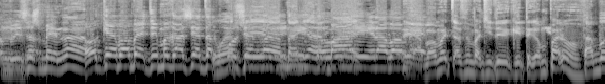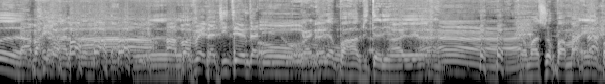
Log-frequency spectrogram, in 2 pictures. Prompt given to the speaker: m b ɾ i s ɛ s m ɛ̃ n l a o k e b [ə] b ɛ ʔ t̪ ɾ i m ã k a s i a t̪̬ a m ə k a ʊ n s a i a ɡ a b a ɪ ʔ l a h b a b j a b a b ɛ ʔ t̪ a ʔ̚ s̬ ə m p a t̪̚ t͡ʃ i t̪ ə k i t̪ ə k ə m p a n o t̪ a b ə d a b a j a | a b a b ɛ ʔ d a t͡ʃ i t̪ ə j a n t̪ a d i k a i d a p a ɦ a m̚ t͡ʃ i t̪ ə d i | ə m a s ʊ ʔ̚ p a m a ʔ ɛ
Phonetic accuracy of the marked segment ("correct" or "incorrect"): incorrect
